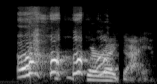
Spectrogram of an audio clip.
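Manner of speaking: very high, slow panicked laughing voice. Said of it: "I'm like".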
